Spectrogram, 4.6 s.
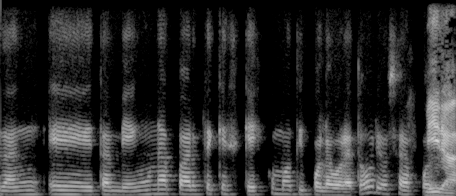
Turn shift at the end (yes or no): yes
